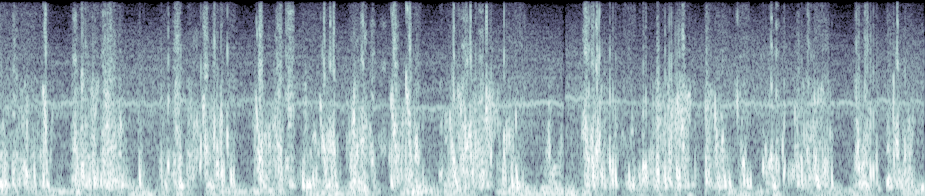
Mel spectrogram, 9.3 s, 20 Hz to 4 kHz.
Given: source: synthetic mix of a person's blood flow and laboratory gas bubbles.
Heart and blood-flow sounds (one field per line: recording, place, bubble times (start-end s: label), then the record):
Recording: Doppler ultrasound of blood flow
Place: precordium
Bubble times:
0.00-0.54 s: bubbles
0.71-1.30 s: bubbles
1.38-1.46 s: bubbles
1.60-2.40 s: bubbles
2.53-3.43 s: bubbles
3.46-4.31 s: bubbles
4.39-5.28 s: bubbles
5.81-7.00 s: bubbles
7.07-7.56 s: bubbles
7.60-8.38 s: bubbles
8.54-8.82 s: bubbles
8.85-9.17 s: bubbles
From the record:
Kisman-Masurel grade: 444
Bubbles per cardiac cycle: continuous sound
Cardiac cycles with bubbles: 100%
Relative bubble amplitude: maximal (0.775 to 0.999)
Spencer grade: 4 (maximum detectable bubble signal sounding continuously throughout systole and diastole of every cardiac period, and overriding the amplitude of the normal cardiac signals)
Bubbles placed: anywhere in the cardiac cycle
